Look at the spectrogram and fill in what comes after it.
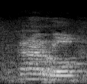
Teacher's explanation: sabemos que la fuerza de voz está en la primera vocal, carro, pero no le estamos poniendo ninguna rayita, ninguna tilde.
